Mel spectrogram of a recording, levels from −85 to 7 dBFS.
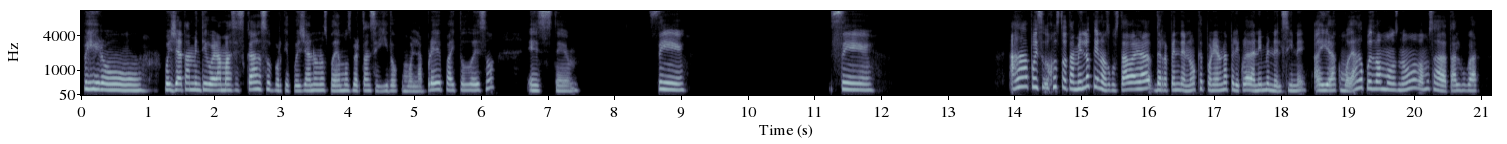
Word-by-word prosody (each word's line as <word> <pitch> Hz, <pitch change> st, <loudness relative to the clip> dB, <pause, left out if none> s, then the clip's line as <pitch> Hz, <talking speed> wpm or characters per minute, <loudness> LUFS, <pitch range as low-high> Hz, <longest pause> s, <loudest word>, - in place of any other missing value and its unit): Pero 235 Hz, -5 st, +3 dB, 0.3 s
pues, 235 Hz, -2 st, +3 dB
ya 240 Hz, -1 st, +5 dB
también, 245 Hz, -1 st, 0 dB
te 245 Hz, -, -2 dB
digo, 235 Hz, -1 st, +4 dB
era 225 Hz, 0 st, +4 dB
más 225 Hz, 0 st, +1 dB
escaso 260 Hz, +3 st, 0 dB
porque, 215 Hz, 0 st, -6 dB
pues, 205 Hz, 0 st, -3 dB
ya 215 Hz, -1 st, 0 dB
no 225 Hz, +1 st, 0 dB
nos 225 Hz, -1 st, -2 dB
podíamos 210 Hz, 0 st, -2 dB
ver 215 Hz, -2 st, -2 dB
tan 215 Hz, 0 st, -4 dB
seguido 205 Hz, 0 st, -5 dB
como 195 Hz, -1 st, -8 dB
en 190 Hz, -, -7 dB
la -, -, -7 dB
prepa 245 Hz, +3 st, +1 dB
y -, -, -11 dB
todo 225 Hz, +1 st, -3 dB
eso. 260 Hz, +9 st, -2 dB, 0.5 s
Este 110 Hz, -, -2 dB, 1.3 s
Sí. 245 Hz, -4 st, +2 dB, 2.1 s
Sí. 245 Hz, -3 st, +2 dB, 2.0 s
Ajá, 360 Hz, +2 st, +4 dB
pues, 350 Hz, -3 st, +2 dB
justo 345 Hz, -2 st, 0 dB
también 280 Hz, 0 st, +2 dB
lo 380 Hz, +2 st, +3 dB
que 355 Hz, -3 st, 0 dB
nos 250 Hz, -7 st, +1 dB
gustaba 235 Hz, +4 st, +3 dB
era 285 Hz, +3 st, +4 dB
de 235 Hz, -3 st, -1 dB
repente, 230 Hz, 0 st, -2 dB
¿no? 220 Hz, +3 st, -2 dB
Que 280 Hz, +2 st, -6 dB
ponían 225 Hz, -4 st, -1 dB
una 255 Hz, +3 st, 0 dB
película 230 Hz, -2 st, 0 dB
de 230 Hz, -, +4 dB
anime 225 Hz, +3 st, 0 dB
en 220 Hz, -, -1 dB
el 190 Hz, -1 st, -4 dB
cine, 215 Hz, +2 st, -4 dB
ahí 225 Hz, 0 st, +2 dB
era 220 Hz, 0 st, 0 dB
como 220 Hz, -2 st, -3 dB
de, -, -, 0 dB
ah, 305 Hz, +4 st, 0 dB
pues, 290 Hz, -2 st, 0 dB
vamos, 260 Hz, -3 st, +1 dB
¿no? 260 Hz, +7 st, -1 dB
Vamos 275 Hz, -2 st, -4 dB
a 220 Hz, -5 st, +3 dB
tal 210 Hz, -, -2 dB
lugar 215 Hz, -1 st, -3 dB
230 Hz, 175 wpm, -24 LUFS, 215-260 Hz, 2.1 s, ya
